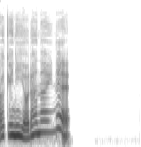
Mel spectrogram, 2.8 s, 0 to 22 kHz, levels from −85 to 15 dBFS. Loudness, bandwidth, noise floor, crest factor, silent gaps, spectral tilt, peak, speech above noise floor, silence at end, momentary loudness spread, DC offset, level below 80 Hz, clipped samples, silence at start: -23 LUFS; 14.5 kHz; -82 dBFS; 14 dB; none; -6.5 dB/octave; -12 dBFS; 60 dB; 1.45 s; 11 LU; under 0.1%; -70 dBFS; under 0.1%; 0 s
